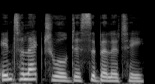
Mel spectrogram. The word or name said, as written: intellectual disability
